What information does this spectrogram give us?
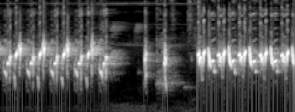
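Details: Lure recording of an energetic sooty-headed bulbul with a rapid rolling song: dense chattering, bubbly notes repeated several times a second, a brief pause with two isolated notes, then another fast run.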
